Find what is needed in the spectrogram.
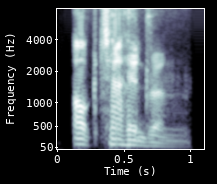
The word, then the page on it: octahedron: British English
